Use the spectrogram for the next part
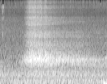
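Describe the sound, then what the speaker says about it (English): A single slow, deep breath drawn in and released during a calm grounding meditation, close and soft, with no talking. "You can maybe take a couple of deep breaths and slow your breath down."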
